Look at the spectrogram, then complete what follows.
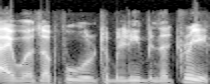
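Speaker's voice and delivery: low, soft put-on Dutch accent. Retelling Van Damme's answer to his buddy about retirement, in Van Damme's Dutch accent. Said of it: "in his Dutch accent".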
